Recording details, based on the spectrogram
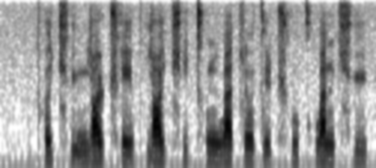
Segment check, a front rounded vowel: present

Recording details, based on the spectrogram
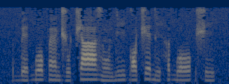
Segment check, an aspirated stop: absent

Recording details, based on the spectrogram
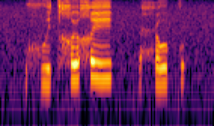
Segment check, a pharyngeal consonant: present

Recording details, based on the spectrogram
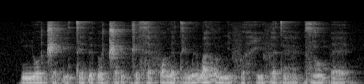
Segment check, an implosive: present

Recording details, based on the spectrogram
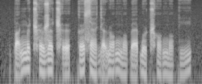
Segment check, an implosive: present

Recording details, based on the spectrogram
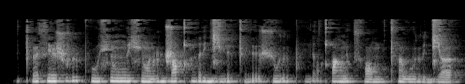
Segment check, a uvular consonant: present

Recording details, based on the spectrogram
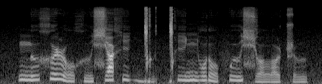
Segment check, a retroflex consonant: present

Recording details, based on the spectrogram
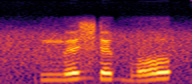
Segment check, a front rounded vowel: present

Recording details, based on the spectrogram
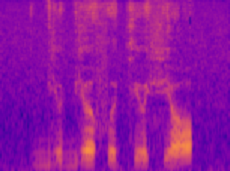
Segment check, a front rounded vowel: absent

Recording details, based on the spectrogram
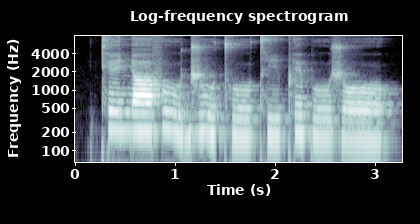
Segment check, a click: absent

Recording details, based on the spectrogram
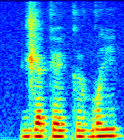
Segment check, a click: absent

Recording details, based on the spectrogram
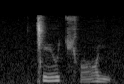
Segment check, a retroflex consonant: absent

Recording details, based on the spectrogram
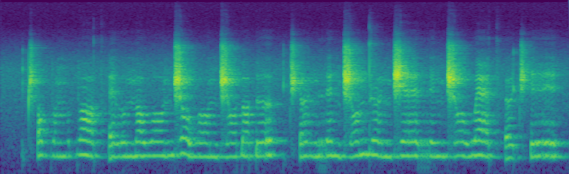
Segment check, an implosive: present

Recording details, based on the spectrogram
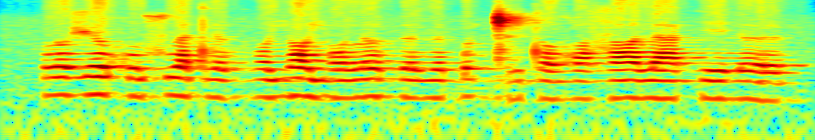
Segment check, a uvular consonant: present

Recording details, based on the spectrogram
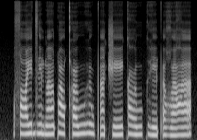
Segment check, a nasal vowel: present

